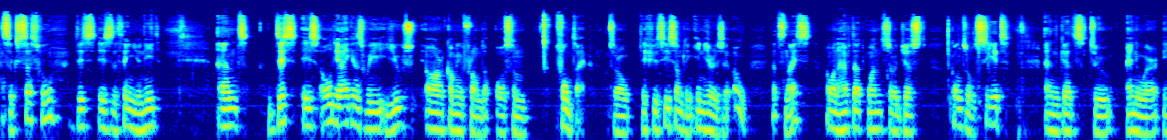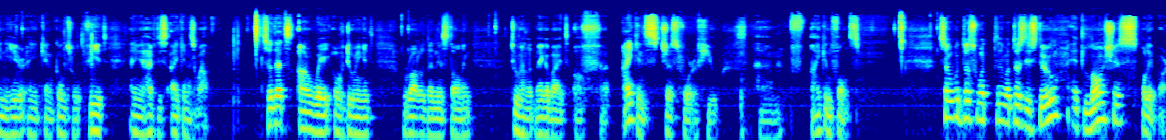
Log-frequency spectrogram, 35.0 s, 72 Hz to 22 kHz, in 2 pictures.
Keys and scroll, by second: 14.7 ctrl+c, 18.8 ctrl+v, 21.0 BackSpace.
